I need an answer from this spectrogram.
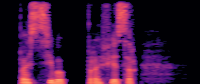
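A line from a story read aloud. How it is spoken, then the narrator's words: Mumble. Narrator (Russian): пробормотала она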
